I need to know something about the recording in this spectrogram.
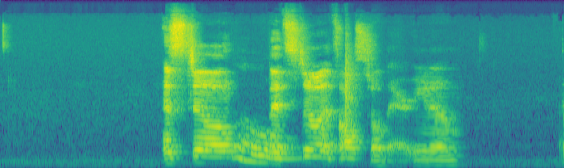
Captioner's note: mimics sad sound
